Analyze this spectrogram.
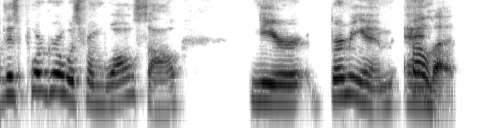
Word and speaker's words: Walsall: ridiculous like what this poor girl was from Walsall near Birmingham Walsall and I just couldn't say it right you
